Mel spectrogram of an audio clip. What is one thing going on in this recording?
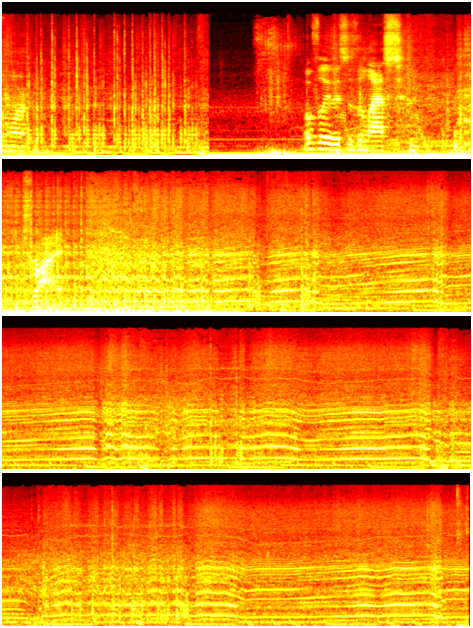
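A car engine roars and revs up and down as it races.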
